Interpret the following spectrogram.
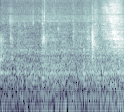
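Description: Faint handling sounds: metal tongs ticking lightly as a steamed artichoke is lifted out of a pan of cooking liquid, with a couple of small clicks.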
